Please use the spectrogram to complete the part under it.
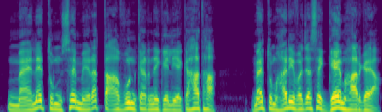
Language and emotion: Urdu, angry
